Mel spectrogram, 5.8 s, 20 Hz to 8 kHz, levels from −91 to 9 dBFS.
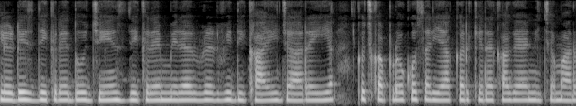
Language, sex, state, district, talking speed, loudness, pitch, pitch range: Hindi, female, Punjab, Pathankot, 280 wpm, -17 LUFS, 200 Hz, 195-205 Hz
